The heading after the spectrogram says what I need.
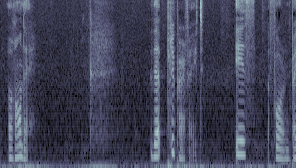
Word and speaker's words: rendait: This word, and this word are all pronounced the same, rendait.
